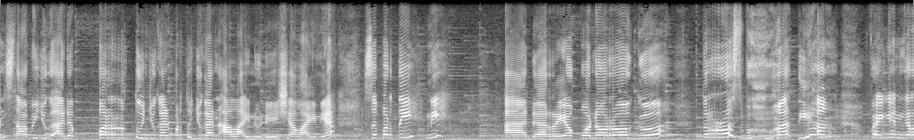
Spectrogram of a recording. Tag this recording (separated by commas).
Music, Speech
